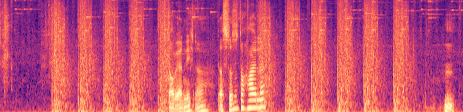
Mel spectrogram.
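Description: A pistol fires repeated sharp shots.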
